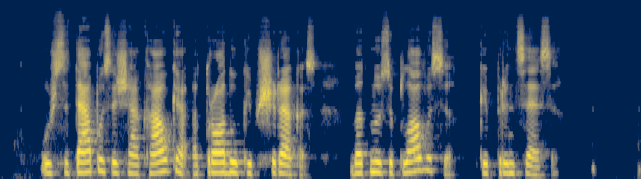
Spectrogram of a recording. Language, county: Lithuanian, Klaipėda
